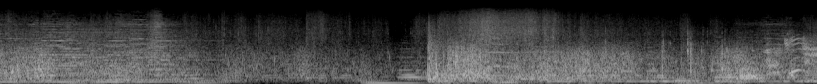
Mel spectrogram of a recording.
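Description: A dramatic orchestral film score plays, broken about four seconds in by a sudden loud crash of splashing water from the thrashing shark. A man shouts near the end.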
